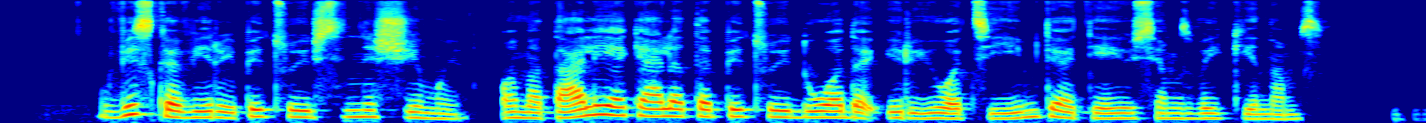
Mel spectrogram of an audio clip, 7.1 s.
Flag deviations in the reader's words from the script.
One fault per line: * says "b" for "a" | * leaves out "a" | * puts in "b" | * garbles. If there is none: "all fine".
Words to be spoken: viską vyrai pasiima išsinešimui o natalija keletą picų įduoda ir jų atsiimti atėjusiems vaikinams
* says "picų" for "pasiima"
